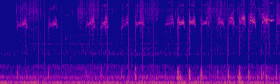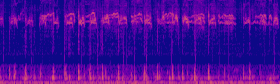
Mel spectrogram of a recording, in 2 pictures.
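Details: Young wild pigeons in a nest box receive a late meal before dark, their thin high peeps starting sparse then building into continuous wavering squeals, with frequent tapping, rustling and a low background hum.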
